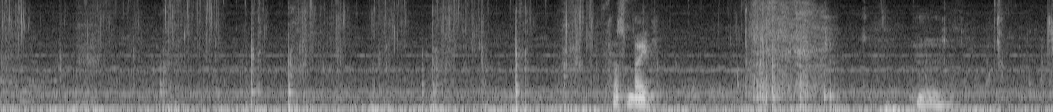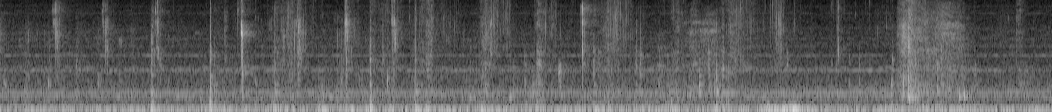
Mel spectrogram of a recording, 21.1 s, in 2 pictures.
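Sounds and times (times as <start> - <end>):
man chewing with wet smacks: 0.0 - 6.1, 6.7 - 21.0
fingers squishing rice: 0.0 - 6.2, 10.4 - 19.8
faint steady hum: 0.0 - 21.0.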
